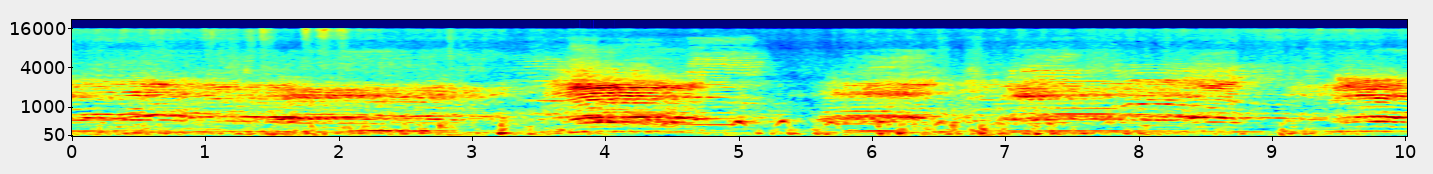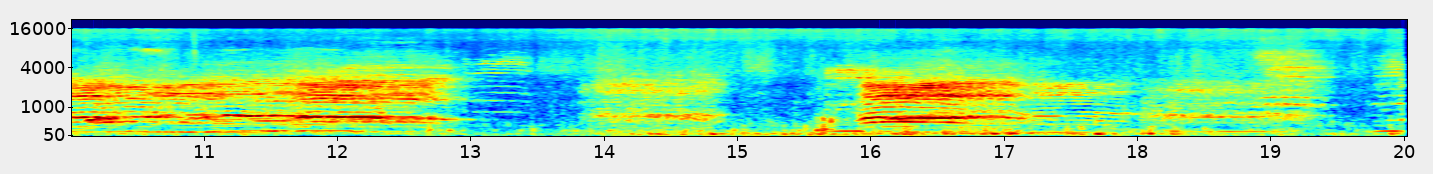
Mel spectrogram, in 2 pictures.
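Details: Hungry flock of sheep and lambs at Ewetopia Farms during feeding time. A continuous chorus of long tremulous bleats comes in waves of a few seconds each, with two brief quieter gaps and farmyard noise behind.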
